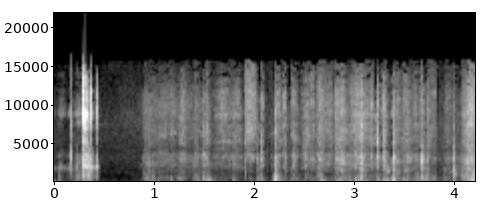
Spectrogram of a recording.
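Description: Cardboard box being opened and handled by hand: rustling and scraping of the cardboard and the paper inside, with a sharp tap near the start and another about two seconds in. The sound drops out completely for about half a second shortly after the start.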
